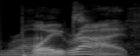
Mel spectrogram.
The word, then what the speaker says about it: Poirot: Poirot, which I'm very sure that that's the correct way to pronounce it.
